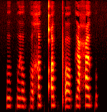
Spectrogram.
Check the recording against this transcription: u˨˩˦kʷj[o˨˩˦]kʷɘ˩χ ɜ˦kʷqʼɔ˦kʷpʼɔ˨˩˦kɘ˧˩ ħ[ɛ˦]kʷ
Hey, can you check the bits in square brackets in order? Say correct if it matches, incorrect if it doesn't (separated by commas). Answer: correct, incorrect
